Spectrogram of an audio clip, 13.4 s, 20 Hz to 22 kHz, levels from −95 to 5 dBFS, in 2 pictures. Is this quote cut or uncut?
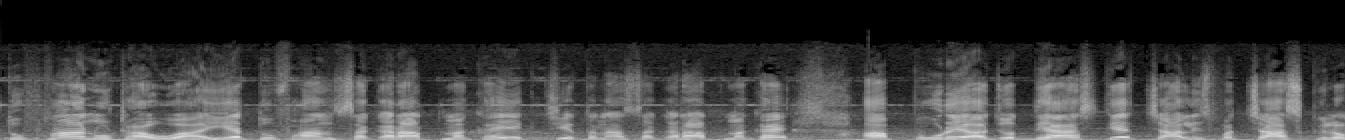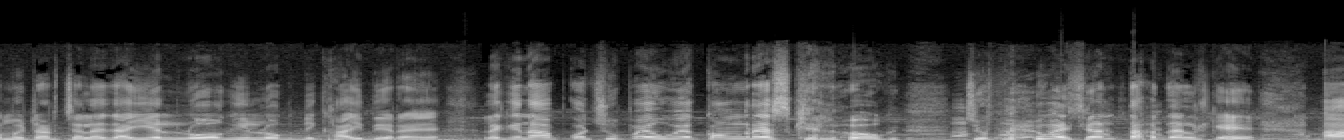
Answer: cut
